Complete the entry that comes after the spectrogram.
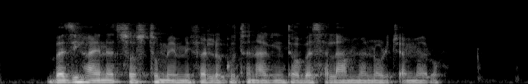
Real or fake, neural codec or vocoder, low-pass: fake; codec, 16 kHz, 8 kbps, FunCodec, trained on Chinese and English, 25 frames a second; 7.2 kHz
